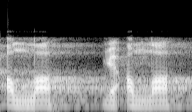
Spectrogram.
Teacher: makhrajnya lam ditebalkan jadi dinaikkan bagian belakang lisannya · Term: lam yang mufakham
